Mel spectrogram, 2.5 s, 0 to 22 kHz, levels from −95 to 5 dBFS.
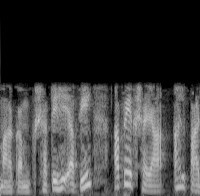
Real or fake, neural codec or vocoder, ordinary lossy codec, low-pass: real; none; Opus, 24 kbps; 3.6 kHz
